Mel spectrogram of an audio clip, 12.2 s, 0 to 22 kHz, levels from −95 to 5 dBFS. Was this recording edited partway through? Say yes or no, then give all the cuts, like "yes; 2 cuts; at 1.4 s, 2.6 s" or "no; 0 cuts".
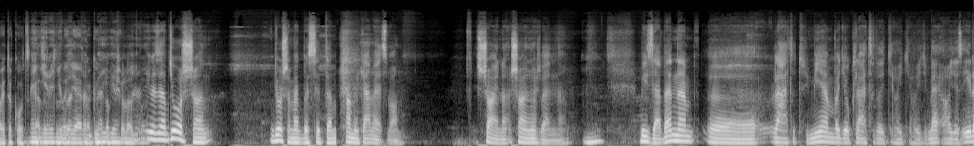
yes; 5 cuts; at 1.3 s, 2.1 s, 4.2 s, 6.8 s, 8.7 s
